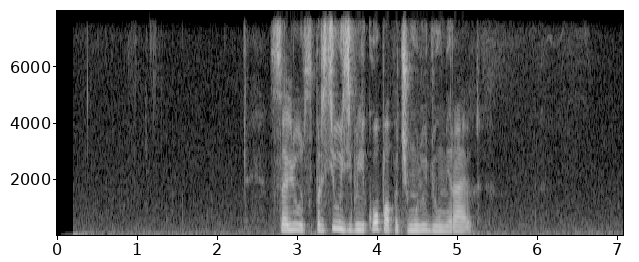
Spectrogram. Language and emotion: Russian, angry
